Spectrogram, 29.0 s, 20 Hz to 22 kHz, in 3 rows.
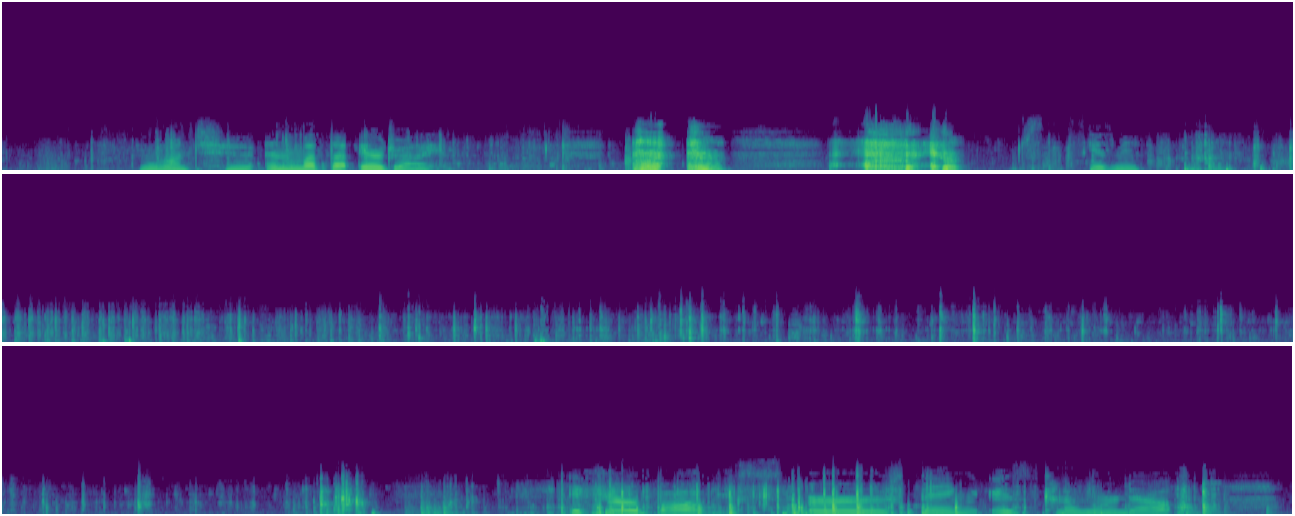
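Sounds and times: plastic container clicks and crinkles: 8.3 - 29.0.

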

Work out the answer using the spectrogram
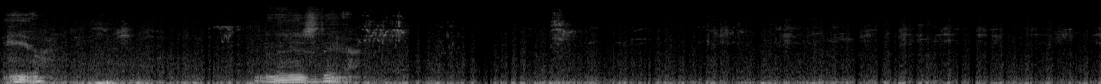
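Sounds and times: low rumble on microphone: 0.0 - 8.8
bird chirps: 0.6 - 4.7, 5.5 - 11.0.

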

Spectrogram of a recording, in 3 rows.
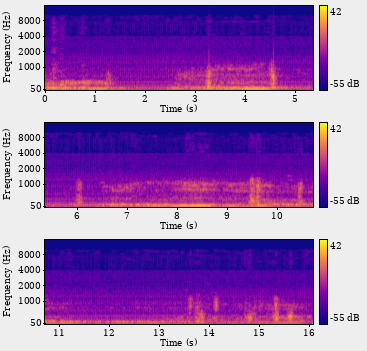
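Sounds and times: loud steady low rumble: 0.0 - 16.0
faint wavering high tone: 2.4 - 16.0.

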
